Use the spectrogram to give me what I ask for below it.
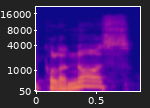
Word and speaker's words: Colonus: This is not revealed to them yet, but this is a place called Colonus, or in Greek it's actually Kolonos, is how you would pronounce it, which happens to be Sophocles' hometown.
